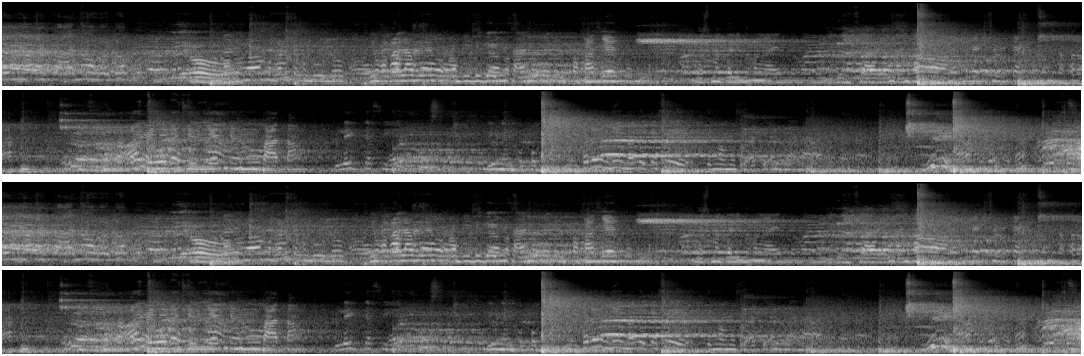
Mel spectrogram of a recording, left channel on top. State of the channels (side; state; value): both; identical; correlation 1.00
